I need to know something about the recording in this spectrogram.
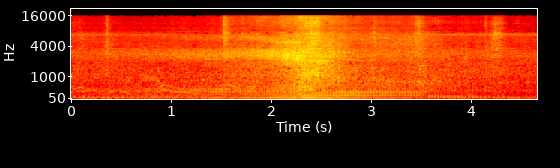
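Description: A motorbike passes by on the road.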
